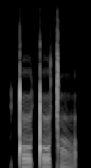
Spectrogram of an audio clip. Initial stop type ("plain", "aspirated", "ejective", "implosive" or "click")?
click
